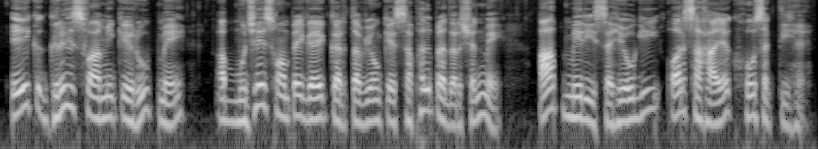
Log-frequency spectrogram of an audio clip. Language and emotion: Hindi, neutral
